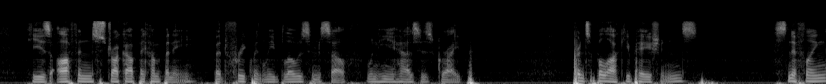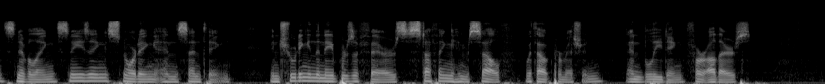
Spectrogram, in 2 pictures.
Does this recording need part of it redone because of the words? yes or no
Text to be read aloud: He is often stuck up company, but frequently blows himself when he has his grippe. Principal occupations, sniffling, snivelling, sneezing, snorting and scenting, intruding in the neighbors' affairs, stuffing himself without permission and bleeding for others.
no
